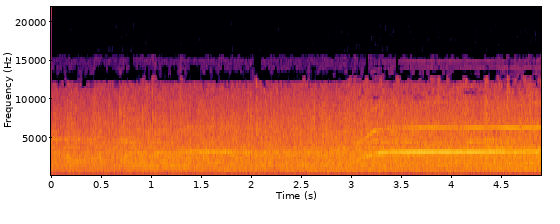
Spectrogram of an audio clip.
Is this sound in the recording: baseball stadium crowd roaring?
yes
